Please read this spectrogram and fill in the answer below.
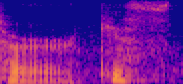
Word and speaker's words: her: I've kissed her. I've kissed her. La H de her, casi me la como.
